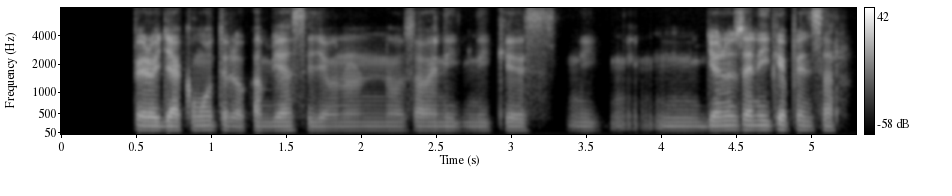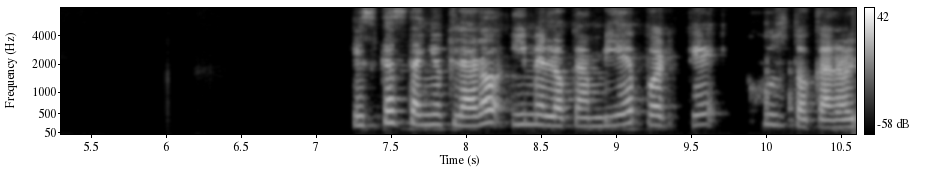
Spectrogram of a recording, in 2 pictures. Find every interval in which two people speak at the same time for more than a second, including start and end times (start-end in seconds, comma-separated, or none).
none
